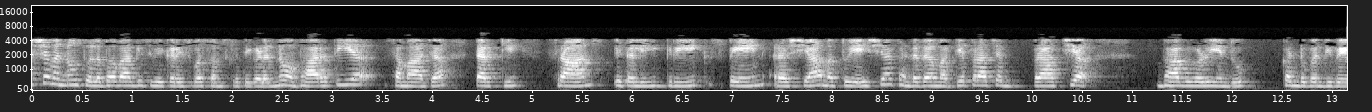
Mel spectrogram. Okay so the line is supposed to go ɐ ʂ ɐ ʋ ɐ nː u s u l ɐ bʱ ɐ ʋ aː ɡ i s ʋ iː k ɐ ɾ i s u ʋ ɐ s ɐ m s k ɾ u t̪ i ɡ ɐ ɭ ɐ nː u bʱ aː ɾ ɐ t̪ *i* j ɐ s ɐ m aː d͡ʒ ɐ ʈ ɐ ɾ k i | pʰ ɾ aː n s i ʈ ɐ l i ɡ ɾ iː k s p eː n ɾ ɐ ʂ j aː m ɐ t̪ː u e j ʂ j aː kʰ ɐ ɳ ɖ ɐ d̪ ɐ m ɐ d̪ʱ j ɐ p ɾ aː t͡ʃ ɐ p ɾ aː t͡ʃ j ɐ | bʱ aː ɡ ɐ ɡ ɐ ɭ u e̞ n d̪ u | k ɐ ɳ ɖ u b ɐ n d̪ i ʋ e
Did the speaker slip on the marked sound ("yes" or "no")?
yes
